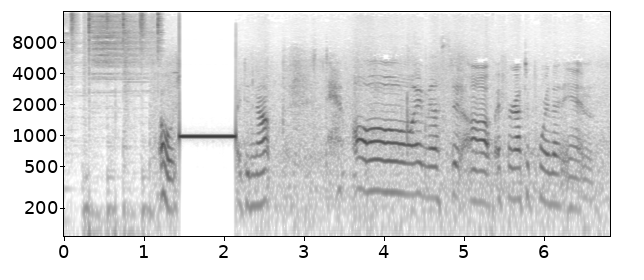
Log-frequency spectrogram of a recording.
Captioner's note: beeps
